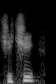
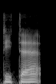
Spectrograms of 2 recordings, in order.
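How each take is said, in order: First: The name is said with ch sounds. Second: The name is said with plain t sounds. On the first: This is how it is said in Brazil. "Brazíliában ugye Csicsi" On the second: This is how it is said in Hungary. "Nálunk Tite"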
